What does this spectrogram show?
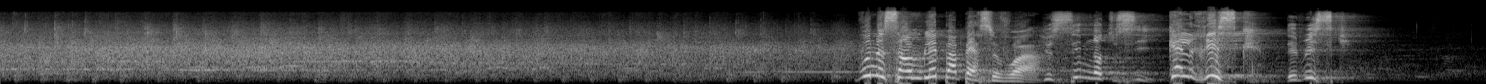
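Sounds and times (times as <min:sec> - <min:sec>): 
church congregation clapping at a thanksgiving service: 0:00.0 - 0:09.6
speech: 0:08.8 - 0:13.5.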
